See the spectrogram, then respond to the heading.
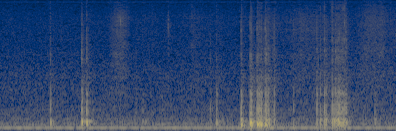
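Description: Painted nails and fingertips scratch and tap the padded fabric front panel of a large, soft, hollow red nylon duffel suitcase, while the other hand briefly touches its top edge. Short, dull, muffled taps and rough fabric scratches come in scattered bursts over a steady low hum.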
